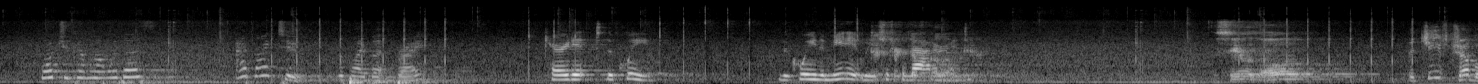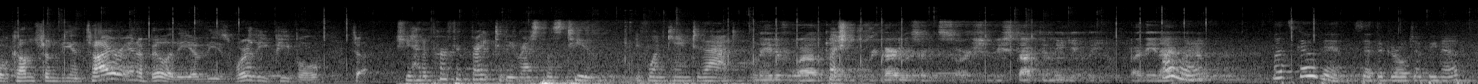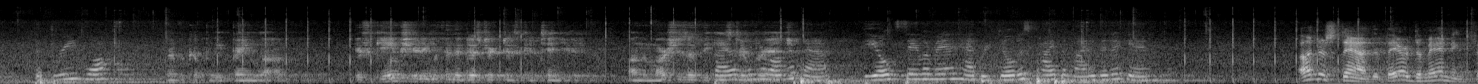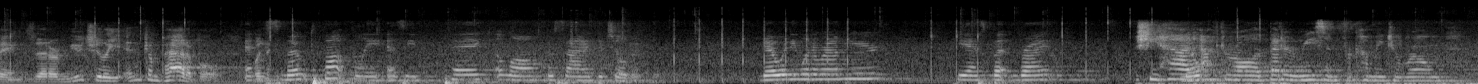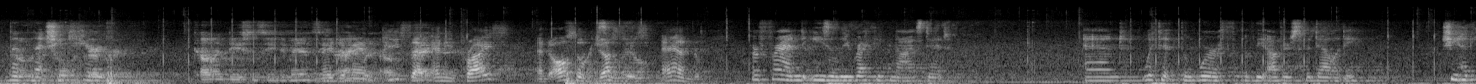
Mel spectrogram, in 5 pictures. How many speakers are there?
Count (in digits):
5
